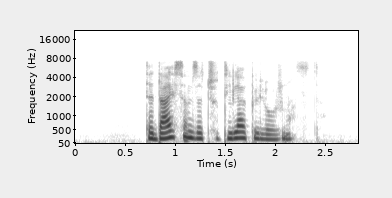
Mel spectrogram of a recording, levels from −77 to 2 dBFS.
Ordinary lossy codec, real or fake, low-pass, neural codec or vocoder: none; fake; 7.2 kHz; codec, 16 kHz, 2 kbps, FunCodec, trained on Chinese and English, 25 frames a second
